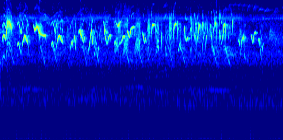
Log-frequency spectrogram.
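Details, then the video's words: Rapid, rich warbling of a wing-barred seedeater, Sporophila americana, densely packed looping whistles and chirps, loudest at the start and tapering off near the end. "O canto do Coleiro do norte ( Sporophila americana )"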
